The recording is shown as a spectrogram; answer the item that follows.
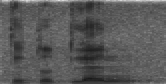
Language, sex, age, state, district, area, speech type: Goan Konkani, male, 45-60, Goa, Bardez, rural, spontaneous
